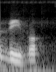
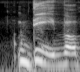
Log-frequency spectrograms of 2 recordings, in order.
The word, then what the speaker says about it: Devo: Clock Out, loro sono i Devo, anzi, si pronuncia Devo o Divo? Chiedo a te. – Si pronuncia Divo. – Divo, perfetto. Ammetto subito la mia ignoranza sulle pronuncia di determinati gruppi.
